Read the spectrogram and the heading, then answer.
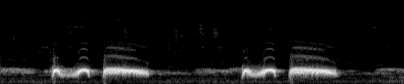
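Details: Very loud pet dove calling in two matching phrases about two seconds apart, each a quick wavering double note then a sustained level coo.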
